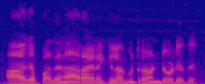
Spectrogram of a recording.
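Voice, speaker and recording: A man's voice: fairly high pitch, fairly even intonation, fairly quick, a bit bright. A man with a Kerala accent speaking as a used car dealer in short, factual phrases, mixing English terms into Malayalam. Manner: Malayalam mixed with English words; terse, short factual answers. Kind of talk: casual sales walkthrough. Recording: faint vehicle and ambient noise.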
